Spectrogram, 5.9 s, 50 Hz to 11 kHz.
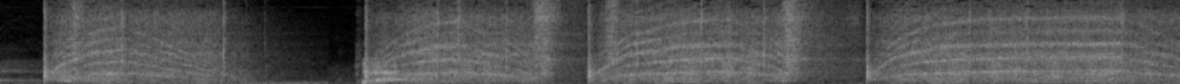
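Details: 1985 Chevrolet crew cab dually with an LS engine, sat over two years after fuel problems. Short, roughly one-second bursts of starter whine with no firing between them: it cranks but won't start.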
